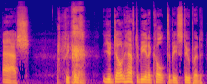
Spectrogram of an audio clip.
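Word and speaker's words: X Æ A-Xii: Apparently, it's pronounced Ash, because you don't have to be in a cult to be stupid.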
